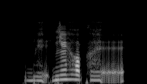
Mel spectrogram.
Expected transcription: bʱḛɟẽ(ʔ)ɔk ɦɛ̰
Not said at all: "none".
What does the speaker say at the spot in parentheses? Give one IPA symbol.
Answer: ɦ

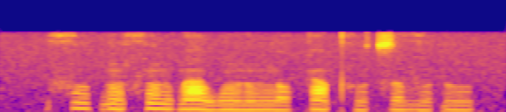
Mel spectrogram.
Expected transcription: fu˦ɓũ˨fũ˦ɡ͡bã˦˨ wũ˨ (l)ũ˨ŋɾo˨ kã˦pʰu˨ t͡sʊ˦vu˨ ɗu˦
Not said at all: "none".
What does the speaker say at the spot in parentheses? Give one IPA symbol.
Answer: ɾ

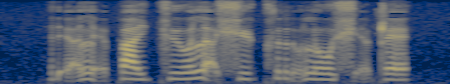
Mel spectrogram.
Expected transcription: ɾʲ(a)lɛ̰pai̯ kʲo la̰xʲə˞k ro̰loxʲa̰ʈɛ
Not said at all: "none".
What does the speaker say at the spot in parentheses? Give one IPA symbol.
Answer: a̰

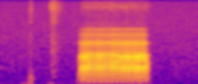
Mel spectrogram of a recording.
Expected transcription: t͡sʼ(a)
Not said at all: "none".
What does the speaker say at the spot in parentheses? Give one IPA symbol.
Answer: a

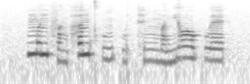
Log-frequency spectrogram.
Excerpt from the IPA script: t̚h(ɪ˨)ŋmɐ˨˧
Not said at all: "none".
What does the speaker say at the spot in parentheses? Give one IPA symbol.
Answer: ɪ˧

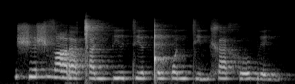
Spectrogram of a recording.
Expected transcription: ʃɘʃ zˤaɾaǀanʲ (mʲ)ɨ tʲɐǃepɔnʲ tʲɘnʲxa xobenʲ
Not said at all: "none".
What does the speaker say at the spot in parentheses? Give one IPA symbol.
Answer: pʲ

